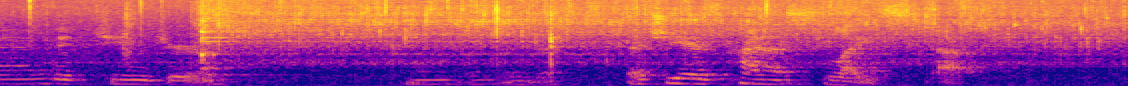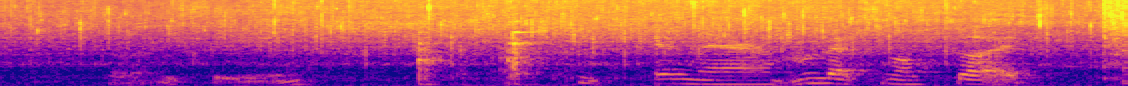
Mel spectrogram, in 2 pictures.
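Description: Sliced garlic frying in cooking oil in a stainless steel pot, the sizzle growing louder about a second in as sliced ginger and onion are slid in from a plate.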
